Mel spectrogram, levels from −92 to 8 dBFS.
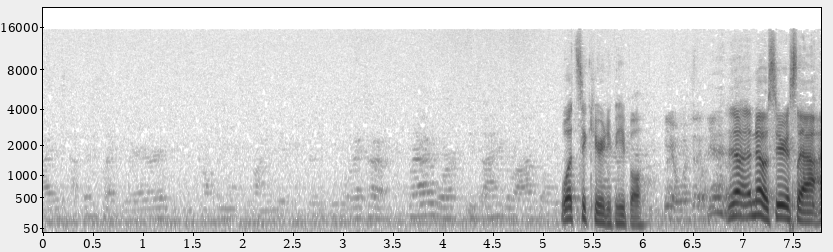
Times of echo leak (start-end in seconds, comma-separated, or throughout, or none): none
